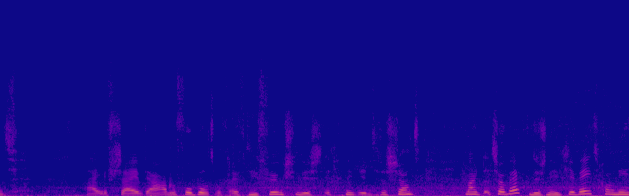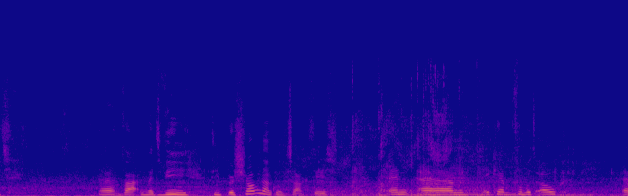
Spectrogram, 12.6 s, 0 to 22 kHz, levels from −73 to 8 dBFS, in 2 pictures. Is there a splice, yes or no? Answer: yes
